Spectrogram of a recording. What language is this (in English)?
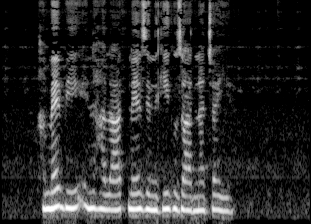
Urdu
